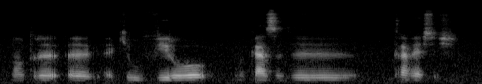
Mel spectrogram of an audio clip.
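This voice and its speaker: Speaking at a fairly slow pace in a fairly low pitch, a man leaves long, frequent pauses and swings widely in loudness. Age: 30s. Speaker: DJ and musician. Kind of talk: casual chat. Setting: at home.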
